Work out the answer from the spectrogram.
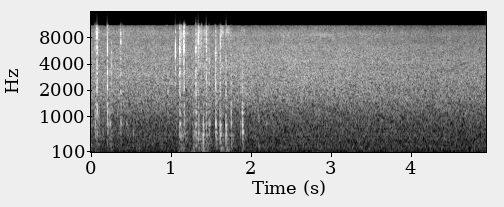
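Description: Steady hiss of falling rain. A quick cluster of sharp clicks comes right at the start and again about a second in.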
